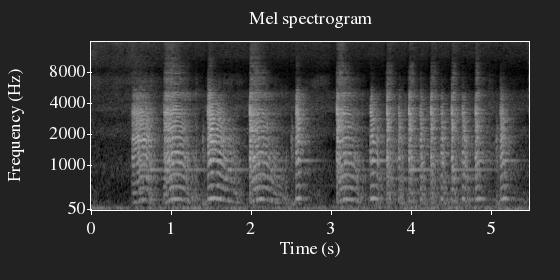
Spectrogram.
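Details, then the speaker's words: Tesla Model 3 front left corner: repeated groaning creaks like a creaky door as the steering turns, also when accelerating from a stop and over bumps; dry upper ball joint suspected. "the front left corner has a weird creaking sound it's like a groaning or moaning sound kind of like uh like a creaky door or squeaky door"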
